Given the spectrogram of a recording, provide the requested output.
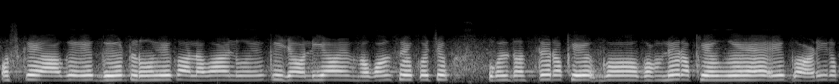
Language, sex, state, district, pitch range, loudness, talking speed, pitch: Hindi, female, Uttar Pradesh, Deoria, 200-215 Hz, -12 LUFS, 185 wpm, 210 Hz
